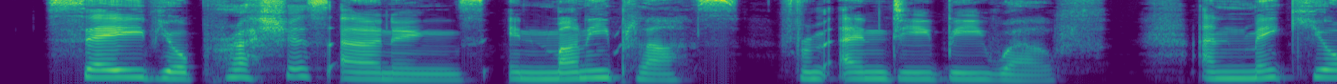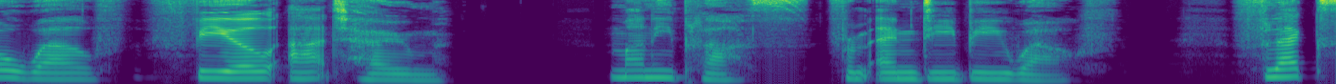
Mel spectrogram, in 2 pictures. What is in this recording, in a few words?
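British English, female, voice over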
